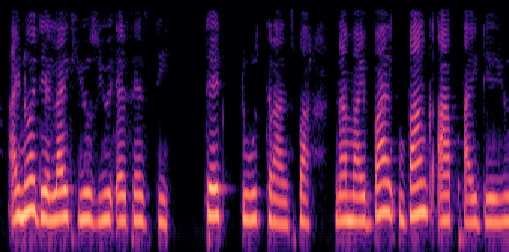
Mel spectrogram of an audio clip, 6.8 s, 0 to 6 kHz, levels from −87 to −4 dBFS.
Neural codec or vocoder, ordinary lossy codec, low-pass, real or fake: none; AAC, 32 kbps; 5.4 kHz; real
